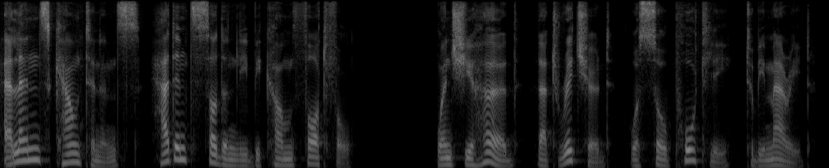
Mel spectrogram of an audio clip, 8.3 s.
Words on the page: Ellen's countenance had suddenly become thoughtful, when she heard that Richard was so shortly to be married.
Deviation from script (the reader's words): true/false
true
